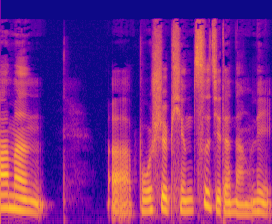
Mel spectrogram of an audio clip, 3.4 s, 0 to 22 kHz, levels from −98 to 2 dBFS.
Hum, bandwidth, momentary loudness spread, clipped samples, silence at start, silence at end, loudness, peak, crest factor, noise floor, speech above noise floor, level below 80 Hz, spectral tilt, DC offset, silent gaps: none; 16.5 kHz; 7 LU; under 0.1%; 0 s; 0 s; -17 LUFS; 0 dBFS; 16 dB; -57 dBFS; 40 dB; -54 dBFS; -4 dB/octave; under 0.1%; none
